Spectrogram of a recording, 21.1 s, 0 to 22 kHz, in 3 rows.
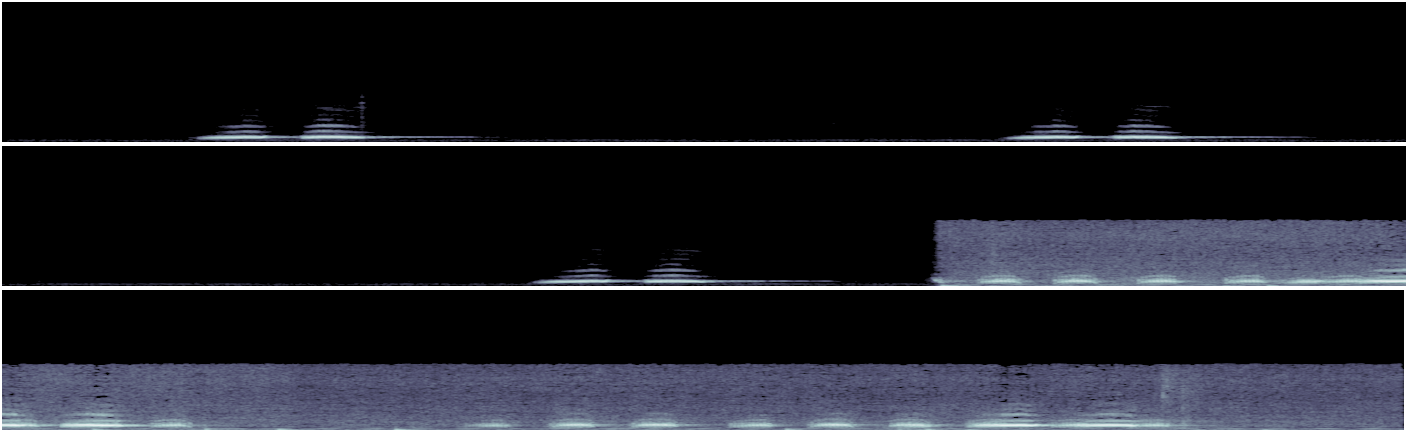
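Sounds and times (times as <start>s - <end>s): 
morepork owl calling: 1.0s - 2.4s, 5.0s - 6.4s, 9.7s - 11.0s, 11.7s - 21.0s.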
